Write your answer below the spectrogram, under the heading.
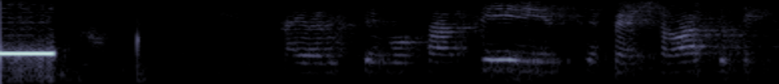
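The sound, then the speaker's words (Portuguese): A voicemail beep sounds after a recorded message: one short, steady, loud tone on its own, followed by a person speaking quietly. “Sua chamada está sendo encaminhada para a caixa de mensagem e estará sujeita à cobrança após o sinal.”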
